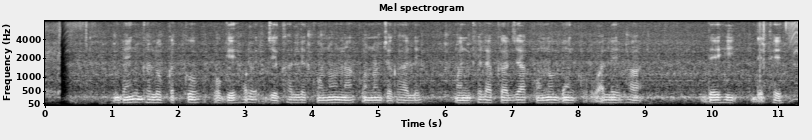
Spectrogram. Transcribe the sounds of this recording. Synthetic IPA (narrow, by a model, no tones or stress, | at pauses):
bɛ̃ːŋk̚ɡʱəlokət̪koɦo̰ːɡeɦəwed͡ʒeːkʰalekoːnõnakoːnod͡ʒəɡʱale | mənkʰelakəɾd͡ʒaːkoːnobɛ̃ːŋkʋa̰ːleɦa | d̪eːɦi | d̪ḛːt̪ʰeː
